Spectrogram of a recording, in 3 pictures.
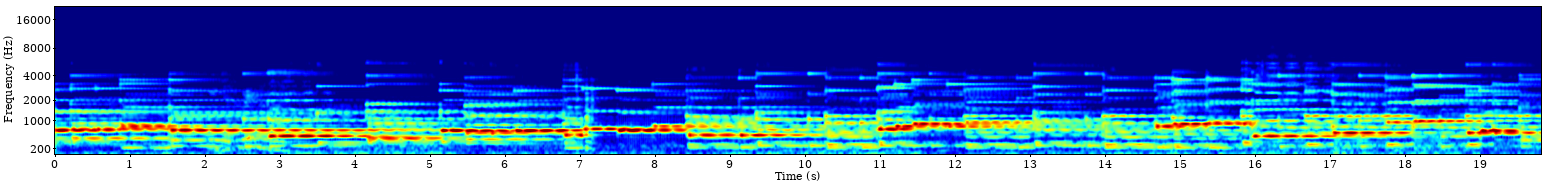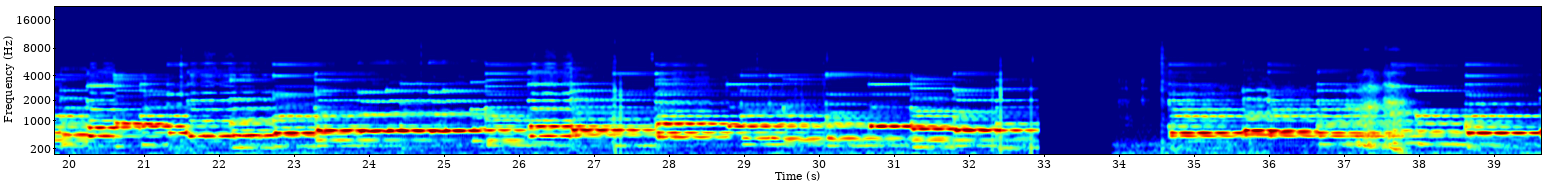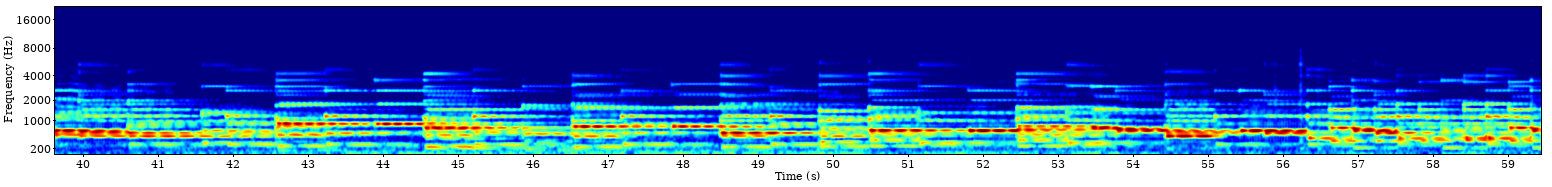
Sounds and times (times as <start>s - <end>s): Music: 0.0s - 32.9s, 33.9s - 59.4s.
